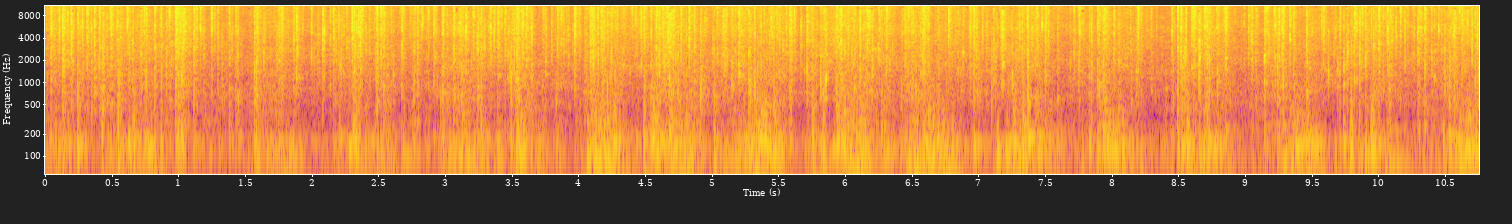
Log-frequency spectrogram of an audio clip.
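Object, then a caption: Thin aluminium foil sheet. A thin, crinkled aluminium foil sheet is held over a microphone and rubbed and crinkled with the fingers. It makes a dense, continuous crackle of sharp, bright crinkles over a heavy, booming low rumble, swelling and easing in uneven waves throughout.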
